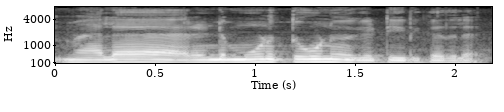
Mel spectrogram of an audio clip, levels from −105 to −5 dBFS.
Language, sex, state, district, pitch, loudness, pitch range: Tamil, male, Tamil Nadu, Kanyakumari, 125 Hz, -12 LUFS, 110-130 Hz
